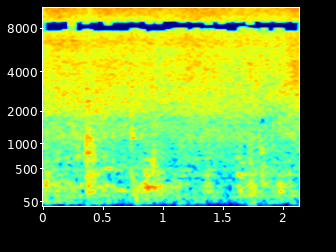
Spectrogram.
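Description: Spice paste of cumin and green chili sizzling in a hot pan: a loud, steady frying hiss fills the whole stretch, with faint stirring scrapes underneath and no speech.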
